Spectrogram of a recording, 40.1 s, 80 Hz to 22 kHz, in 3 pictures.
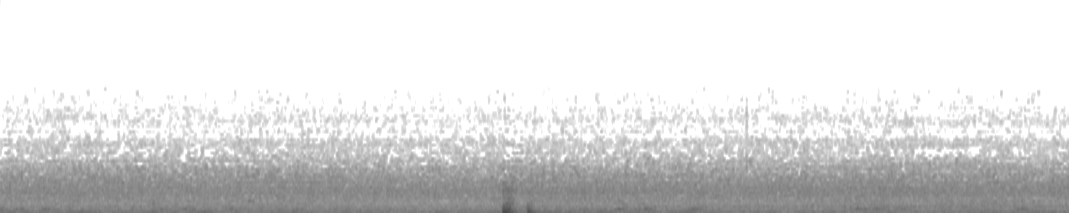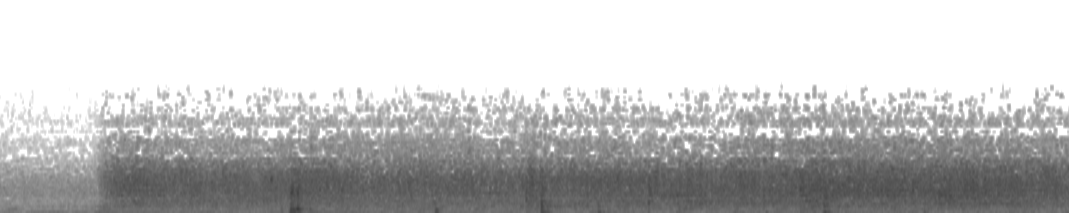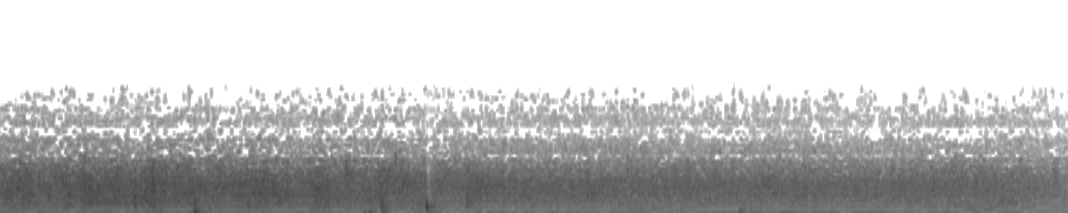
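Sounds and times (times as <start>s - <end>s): steady low hum: 0.0s - 40.0s
food sizzling in a pot: 14.5s - 40.0s.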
